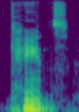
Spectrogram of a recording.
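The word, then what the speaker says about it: Cairns: but a city called keynes i believe i'm saying that right it's spelled c-a-i-r-n-s but in australia they pronounce it as keynes which is kind of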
